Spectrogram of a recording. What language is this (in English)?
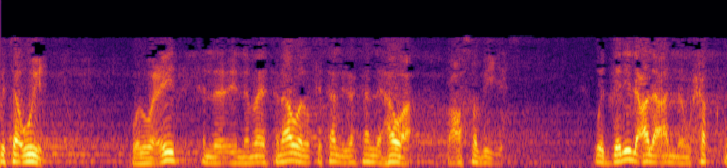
Arabic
